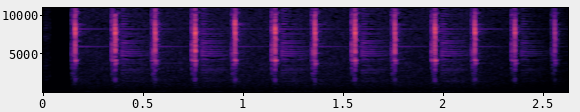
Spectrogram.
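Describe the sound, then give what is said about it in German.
A pocket watch ticks steadily and quickly, about five crisp, light clicks per second, against near silence with no voices. “Mit der Taschenuhr wurde der Takt der Zeit von Viertelstunden auf Minuten umgestellt.”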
